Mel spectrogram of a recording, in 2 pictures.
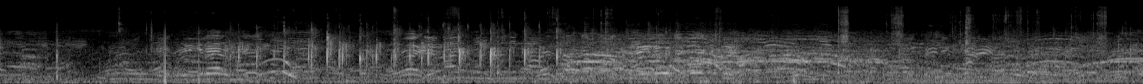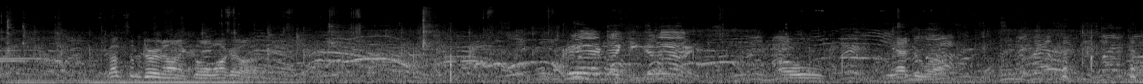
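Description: Adults and children shout and cheer from nearby.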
